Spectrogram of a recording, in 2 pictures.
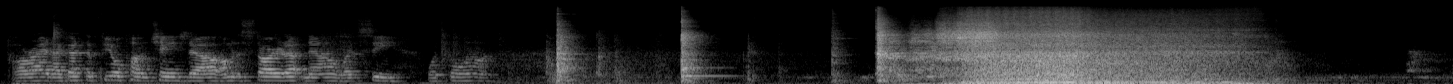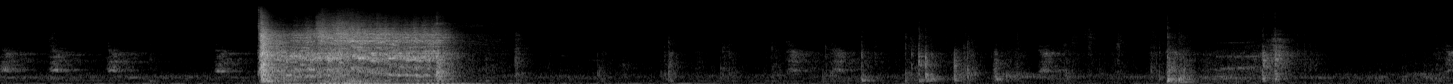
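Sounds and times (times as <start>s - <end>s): car engine cranking: 8.8s - 13.0s, 17.1s - 19.2s.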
